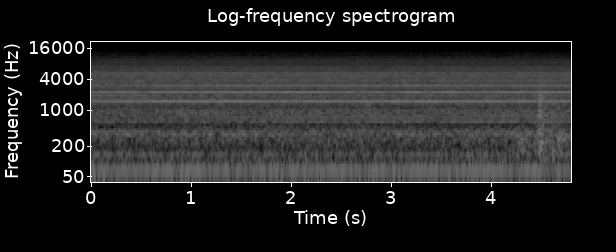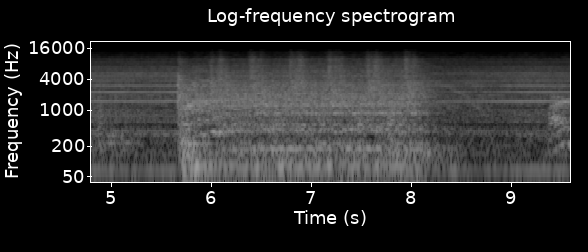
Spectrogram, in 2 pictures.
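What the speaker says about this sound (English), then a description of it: "Starter sounds better." A car engine cranking over on a new starter with a fresh fuel pump and flex plate, a steady hum giving way to a loud, rough whirring crank for a couple of seconds before settling.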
